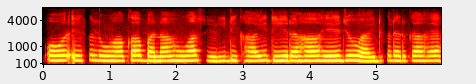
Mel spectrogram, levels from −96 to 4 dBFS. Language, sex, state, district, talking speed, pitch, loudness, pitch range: Hindi, female, Punjab, Fazilka, 160 wpm, 245 Hz, -14 LUFS, 240-255 Hz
